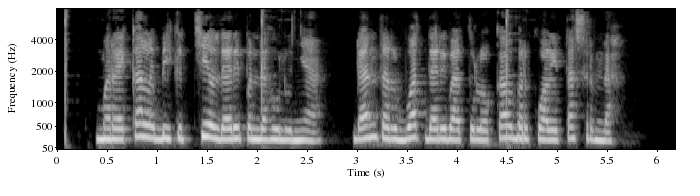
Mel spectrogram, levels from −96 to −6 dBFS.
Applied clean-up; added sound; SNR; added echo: neural mask model RNNoise.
